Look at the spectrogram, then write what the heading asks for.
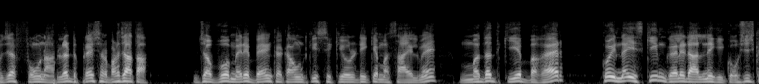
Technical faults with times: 0.54-0.56 skip ahead
0.66-3.52 jitter buffer speed-up

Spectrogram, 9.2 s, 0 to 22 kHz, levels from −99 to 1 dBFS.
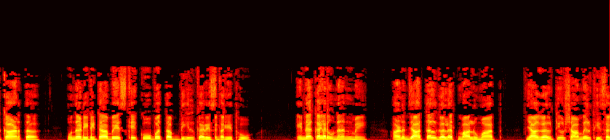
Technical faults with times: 0.00-9.15 low-bitrate audio saved at a high bitrate
1.26-1.38 chunks out of order
3.24-3.36 chunks out of order
4.80-4.92 chunks out of order

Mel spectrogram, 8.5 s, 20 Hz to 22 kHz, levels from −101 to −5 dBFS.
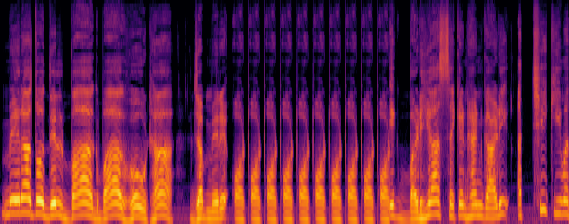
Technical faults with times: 3.72-5.84 broken-record loop

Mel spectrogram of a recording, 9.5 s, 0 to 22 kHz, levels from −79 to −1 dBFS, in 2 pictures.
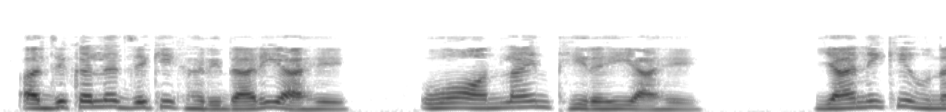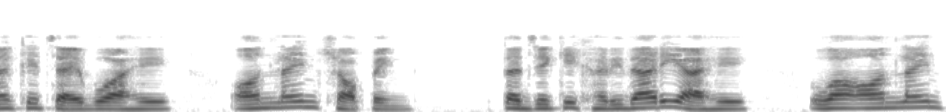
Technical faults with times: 0.00-9.46 MP3 compression

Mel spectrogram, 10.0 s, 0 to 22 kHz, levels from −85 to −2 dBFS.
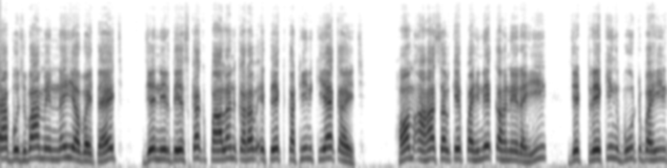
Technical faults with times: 6.40-6.81 jitter buffer speed-up

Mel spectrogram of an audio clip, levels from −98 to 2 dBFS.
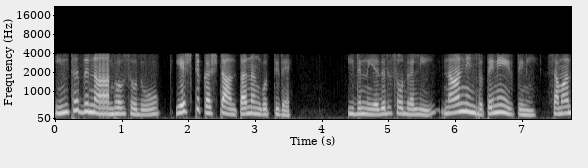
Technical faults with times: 0.66-0.80 packet loss with last packet repeated
3.46-3.50 packet loss with last packet repeated
6.32-6.36 packet loss with last packet repeated

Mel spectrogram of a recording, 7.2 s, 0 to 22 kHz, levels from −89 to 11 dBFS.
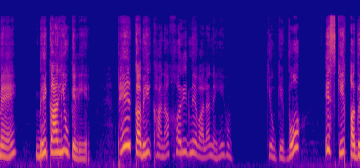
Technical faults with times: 0.00-7.21 low-delay AAC compression

